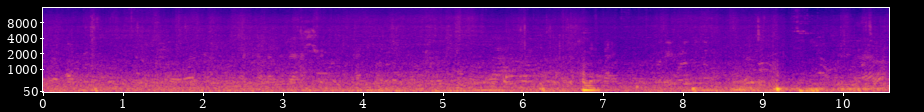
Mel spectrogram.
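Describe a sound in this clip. A man speaks through a microphone over loudspeakers, echoing in a large open space.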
